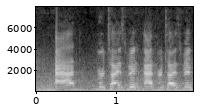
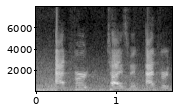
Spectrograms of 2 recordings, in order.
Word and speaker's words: advertisement: 31 is advertisement, and the difference is like which syllable you stress. So in American English, we would say advertisement, right. And in Australian English, you say advertisement. It's like there's more emphasis on the vert part.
